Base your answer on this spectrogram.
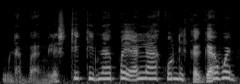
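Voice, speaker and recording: Natatarantang asawang lalaki, pabago-bago ang tono. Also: male voice, extremely high pitch, brisk, vocal fry, husky, no echo, exaggerated voice. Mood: flustered. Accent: Ilocano. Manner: stammering, excitable, exaggerated. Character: sneaky, flustered husband afraid of his wife. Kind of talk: Ilocano radio comedy drama acting.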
